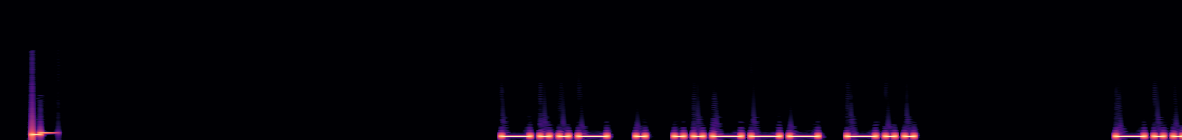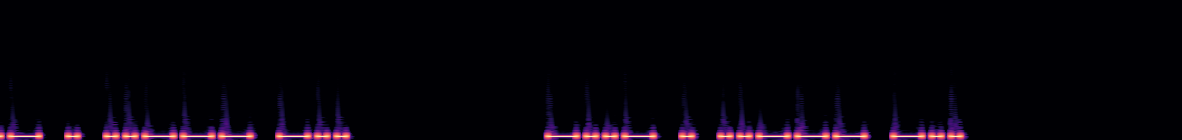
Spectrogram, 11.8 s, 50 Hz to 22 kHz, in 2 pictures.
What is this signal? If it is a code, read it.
Morse code, heard as a keyed tone, about 25 wpm, 700 Hz. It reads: XE2D XE2D XE2D
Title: DXCC-100 Call Signs - 4 Characters - Repeated 3x - 25wpm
